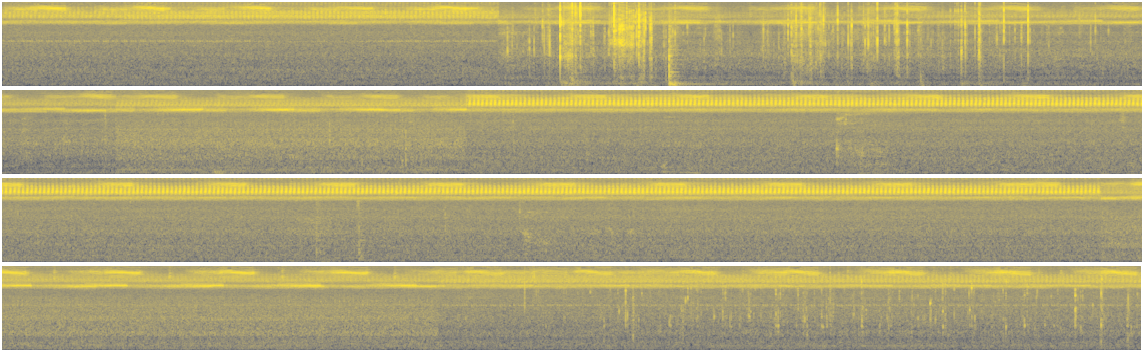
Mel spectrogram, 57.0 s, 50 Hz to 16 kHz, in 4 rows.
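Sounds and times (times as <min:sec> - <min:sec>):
insects trilling and chirping: 0:00.0 - 0:56.9
lower pulsing insect call: 0:00.0 - 0:56.9
creek water rushing: 0:49.1 - 0:56.9.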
